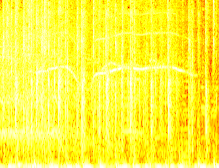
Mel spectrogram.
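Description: A group bursts into steady applause, many hands clapping in a dense, crackling patter that stays loud throughout, with a few high whistles or cheers rising above it.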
